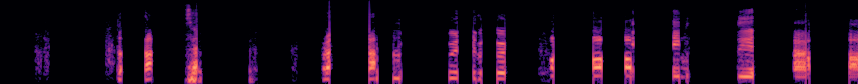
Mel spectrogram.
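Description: Broken-up, glitching stream audio: very short clipped fragments of a voice, several a second, each cut off abruptly into dead silence, so no word comes through whole. The picture is frozen at the same time, the sign of a live stream dropping out.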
